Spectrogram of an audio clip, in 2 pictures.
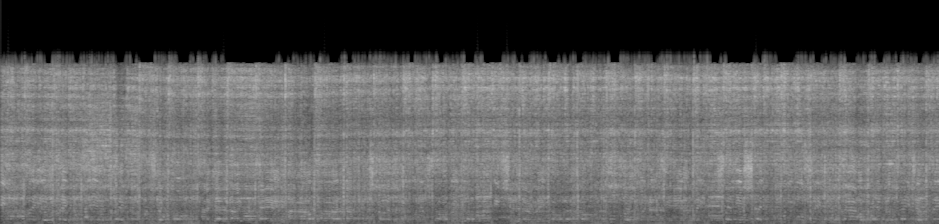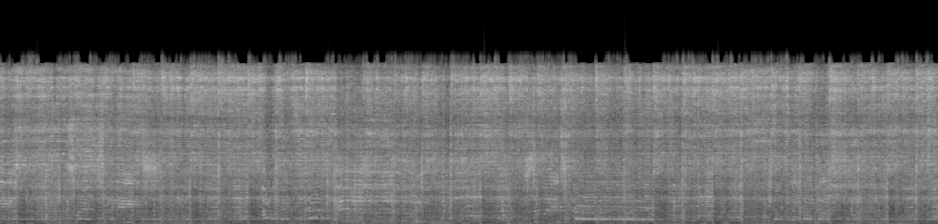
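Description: Live band music played loud at a concert, with bass guitar, electric guitar and drums, heard from within the audience as one dense, even wash of sound.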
